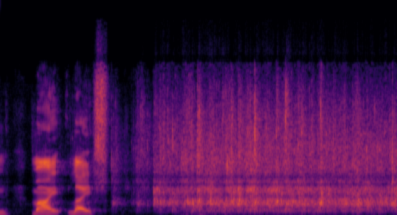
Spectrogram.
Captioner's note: audience clapping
